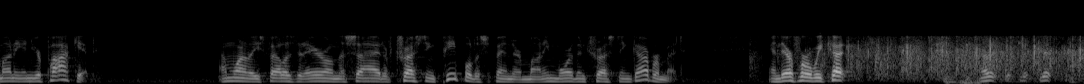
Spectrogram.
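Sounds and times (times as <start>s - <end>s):
speech: 0.0s - 1.1s, 2.2s - 6.9s, 7.7s - 8.8s, 9.4s - 10.8s
crowd applause: 8.2s - 10.8s.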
